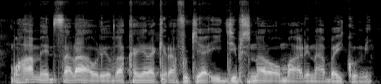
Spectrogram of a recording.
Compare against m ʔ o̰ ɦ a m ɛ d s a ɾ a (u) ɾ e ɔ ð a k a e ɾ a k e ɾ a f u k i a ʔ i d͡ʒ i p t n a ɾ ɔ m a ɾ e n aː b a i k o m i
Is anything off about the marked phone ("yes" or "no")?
yes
